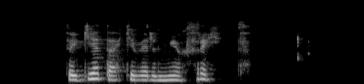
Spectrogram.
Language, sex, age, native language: Icelandic, female, 30-39, Icelandic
